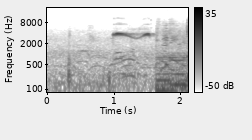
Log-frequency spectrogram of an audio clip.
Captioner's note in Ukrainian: свисток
